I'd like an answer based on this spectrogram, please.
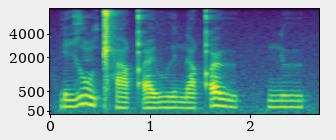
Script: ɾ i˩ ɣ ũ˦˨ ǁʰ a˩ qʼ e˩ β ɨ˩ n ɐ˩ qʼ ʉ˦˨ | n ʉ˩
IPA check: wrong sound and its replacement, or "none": none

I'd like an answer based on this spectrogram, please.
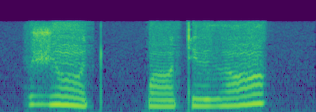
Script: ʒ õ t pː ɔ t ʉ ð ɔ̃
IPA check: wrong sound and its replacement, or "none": ɔ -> ɔ̃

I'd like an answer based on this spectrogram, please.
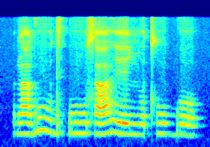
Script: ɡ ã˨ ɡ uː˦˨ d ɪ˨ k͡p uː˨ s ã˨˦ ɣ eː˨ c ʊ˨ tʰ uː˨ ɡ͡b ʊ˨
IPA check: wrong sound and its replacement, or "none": c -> ɲ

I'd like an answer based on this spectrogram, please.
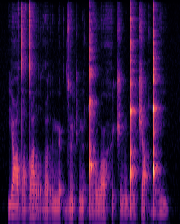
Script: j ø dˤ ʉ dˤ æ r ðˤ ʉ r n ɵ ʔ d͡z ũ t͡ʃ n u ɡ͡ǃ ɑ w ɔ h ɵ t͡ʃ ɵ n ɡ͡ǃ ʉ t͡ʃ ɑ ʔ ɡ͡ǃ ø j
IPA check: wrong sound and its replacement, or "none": æ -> œ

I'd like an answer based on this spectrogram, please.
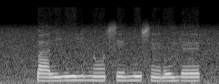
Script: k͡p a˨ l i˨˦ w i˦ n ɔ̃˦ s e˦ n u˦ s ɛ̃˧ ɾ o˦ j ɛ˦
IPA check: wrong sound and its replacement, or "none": none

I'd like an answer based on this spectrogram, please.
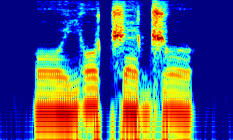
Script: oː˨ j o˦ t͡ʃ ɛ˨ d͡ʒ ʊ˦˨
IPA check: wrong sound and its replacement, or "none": none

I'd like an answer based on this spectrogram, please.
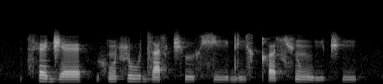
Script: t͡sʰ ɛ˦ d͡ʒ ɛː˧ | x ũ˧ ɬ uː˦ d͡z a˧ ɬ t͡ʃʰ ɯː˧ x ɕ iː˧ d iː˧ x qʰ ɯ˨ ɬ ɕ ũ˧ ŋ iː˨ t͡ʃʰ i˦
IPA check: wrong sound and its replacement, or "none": none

